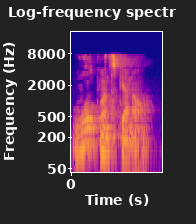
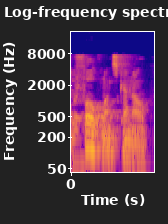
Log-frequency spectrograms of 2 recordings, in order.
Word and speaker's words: Volkmann: So it's a German scientist, Folkmann, and that's why it's better to pronounce it like Folkmann's canal. So it's due to respect to Folkmann. But you can pronounce it like Volkmann canal, so it doesn't matter.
